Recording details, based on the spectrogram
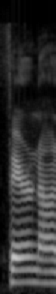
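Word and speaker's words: Fernand: So Feron is the pronunciation here.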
